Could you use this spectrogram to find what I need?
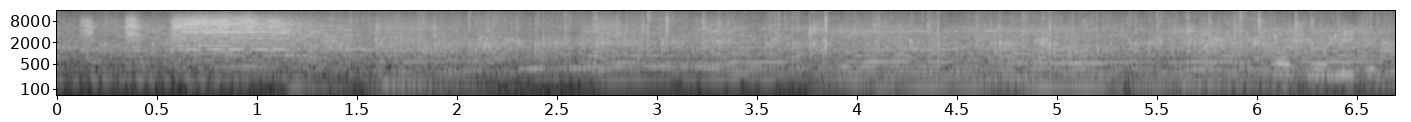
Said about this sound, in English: they walk through the applauding guests who surround them.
